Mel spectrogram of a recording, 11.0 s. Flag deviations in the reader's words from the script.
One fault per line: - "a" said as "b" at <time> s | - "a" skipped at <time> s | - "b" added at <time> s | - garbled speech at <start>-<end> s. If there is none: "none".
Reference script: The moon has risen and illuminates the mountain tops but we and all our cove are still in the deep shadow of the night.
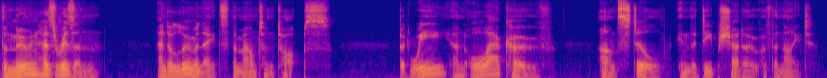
- "are" said as "aren't" at 8.0 s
